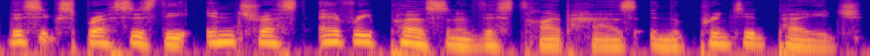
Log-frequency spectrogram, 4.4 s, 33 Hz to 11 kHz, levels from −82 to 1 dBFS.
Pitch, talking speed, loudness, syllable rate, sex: 110 Hz, 195 wpm, -20 LUFS, 5.6 syllables/s, male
